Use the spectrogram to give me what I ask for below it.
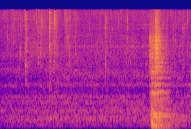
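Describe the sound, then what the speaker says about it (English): Dyed fabric rinsed under a running tap, with faint water trickles and drips followed by a louder burst of gushing water near the end. "take it out and rinse it until the water runs clear"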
